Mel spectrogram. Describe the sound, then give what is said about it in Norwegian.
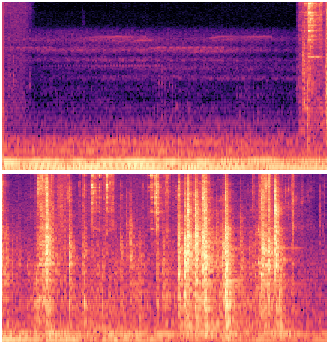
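A low steady hum gives way to metallic jangling and clinking of keys, with several sharp clanks toward the end as locks turn and heavy security doors are worked while a tailor is locked in through the security doors of Pollsmoor prison. “Skredderen er kommet, han blir låst inn gjennom alle sikkerhetsdørene i Polsmore-fengselet.”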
